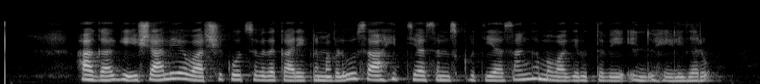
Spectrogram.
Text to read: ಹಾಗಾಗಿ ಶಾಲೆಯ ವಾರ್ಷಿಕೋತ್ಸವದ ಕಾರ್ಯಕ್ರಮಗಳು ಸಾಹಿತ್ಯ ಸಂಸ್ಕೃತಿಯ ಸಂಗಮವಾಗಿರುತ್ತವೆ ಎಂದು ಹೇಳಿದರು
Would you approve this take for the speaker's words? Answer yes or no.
yes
